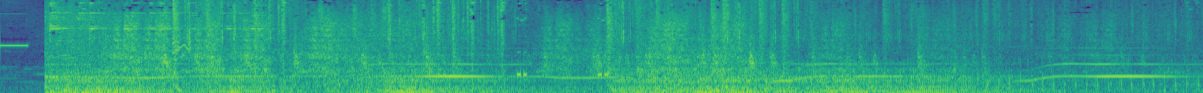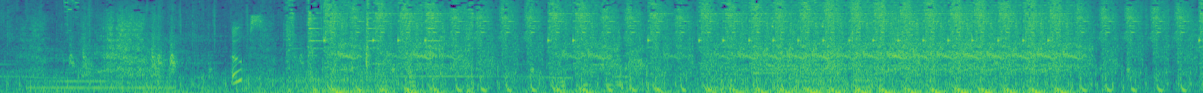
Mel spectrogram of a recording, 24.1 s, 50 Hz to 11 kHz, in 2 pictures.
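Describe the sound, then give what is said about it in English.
C4 explosives detonate in a video game as loud, booming blasts mixed with crashing, shattering effects and tonal game sounds, dense and continuous throughout. “Detonates all C4.”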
